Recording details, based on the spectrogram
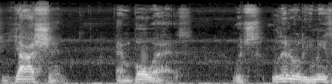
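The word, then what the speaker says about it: Jachin: And I specifically say Yasin because they will say Jashin and Boaz because it has a J. But you have to understand in the Hebrew dialect, the J is silent. So it's pronounced Yashin and Boaz, which literally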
